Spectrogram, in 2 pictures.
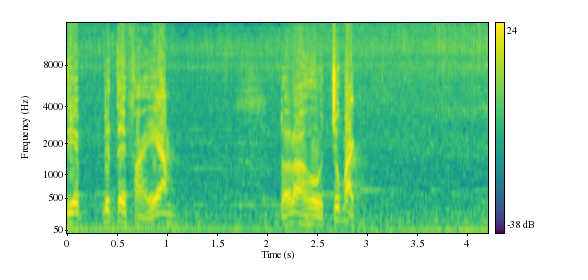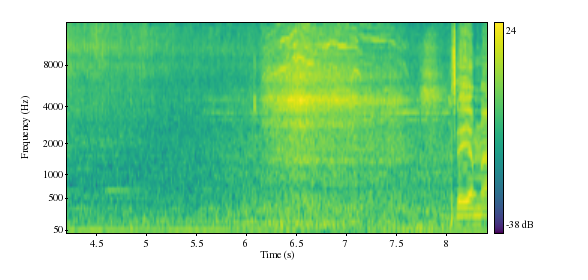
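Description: Motorbike engines hum steadily in passing traffic.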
